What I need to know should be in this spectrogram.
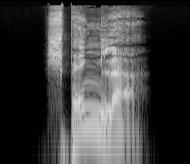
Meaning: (noun) plumber, tinsmith; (proper noun) a surname, Spengler, originating as an occupation
- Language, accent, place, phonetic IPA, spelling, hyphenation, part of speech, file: German, Germany, Berlin, [ˈʃpɛŋlɐ], Spengler, Speng‧ler, noun / proper noun, De-Spengler.ogg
